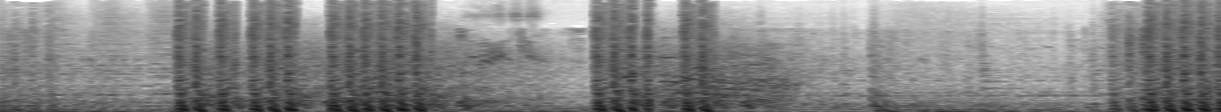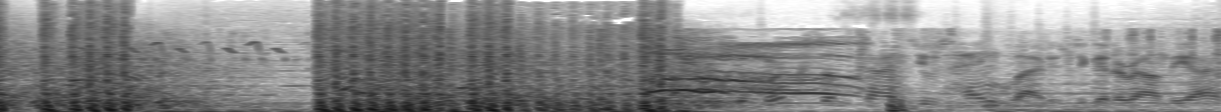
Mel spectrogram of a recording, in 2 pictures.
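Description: Bursts of machine-gun fire in the Far Cry island shooter, several loud rapid volleys separated by short gaps, with battle noise and a voice heard between them.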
